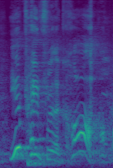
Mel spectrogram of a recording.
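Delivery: very high, loud, slow shriek of disbelief; mother can't believe her ears. Retold or imitated. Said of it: "she shrieked in disbelief".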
